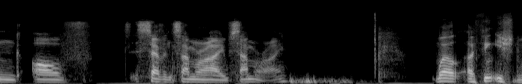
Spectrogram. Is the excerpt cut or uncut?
cut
